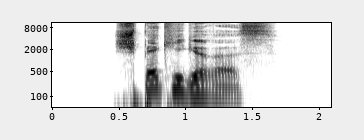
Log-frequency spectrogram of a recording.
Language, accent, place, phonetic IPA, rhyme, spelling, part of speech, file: German, Germany, Berlin, [ˈʃpɛkɪɡəʁəs], -ɛkɪɡəʁəs, speckigeres, adjective, De-speckigeres.ogg
- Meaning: strong/mixed nominative/accusative neuter singular comparative degree of speckig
